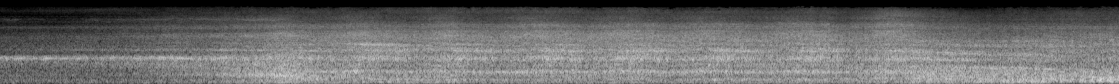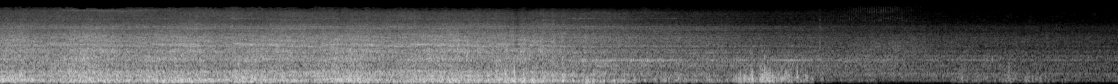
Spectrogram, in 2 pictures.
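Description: ÖBB Railjet passenger train passing close by at speed: a steady rush of wheels on rail and air that builds up, holds for about fifteen seconds as the coaches go by, has a short louder burst near the end, then fades as the train draws away.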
